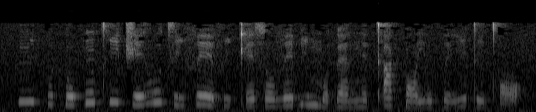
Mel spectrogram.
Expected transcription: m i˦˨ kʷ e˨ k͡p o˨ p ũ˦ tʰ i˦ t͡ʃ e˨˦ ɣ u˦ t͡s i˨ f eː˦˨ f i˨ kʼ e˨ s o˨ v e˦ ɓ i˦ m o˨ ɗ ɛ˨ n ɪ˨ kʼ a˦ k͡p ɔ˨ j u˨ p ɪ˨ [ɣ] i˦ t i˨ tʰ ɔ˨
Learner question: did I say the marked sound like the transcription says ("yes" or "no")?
yes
